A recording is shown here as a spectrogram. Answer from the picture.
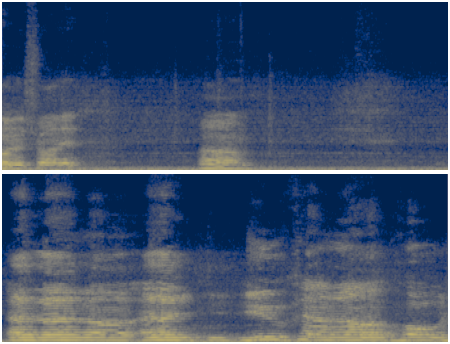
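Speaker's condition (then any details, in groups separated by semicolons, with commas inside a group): Tongue cancer surgery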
